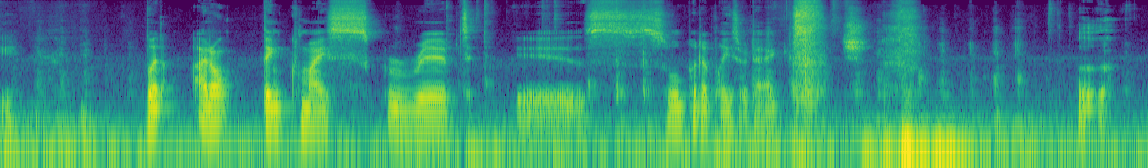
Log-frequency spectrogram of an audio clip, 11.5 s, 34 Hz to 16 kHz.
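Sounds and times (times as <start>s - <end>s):
speech: 1.5s - 8.6s, 10.8s - 11.2s
low burp: 10.8s - 11.2s
throaty vocal sound: 10.8s - 11.2s.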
